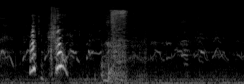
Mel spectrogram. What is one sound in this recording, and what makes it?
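A young woman sneezes loudly.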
